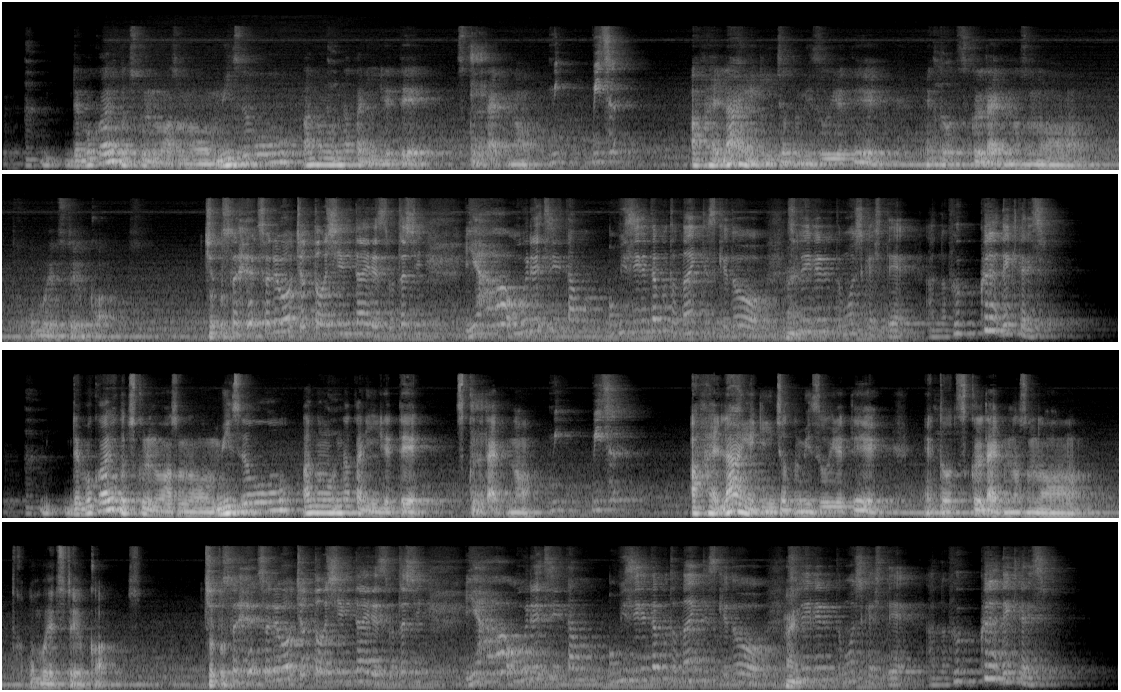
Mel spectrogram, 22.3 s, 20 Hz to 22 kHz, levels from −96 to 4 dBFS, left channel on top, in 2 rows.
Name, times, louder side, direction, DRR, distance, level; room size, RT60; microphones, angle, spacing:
voice 1, 0.4-4.2 4.7-5.3 6.9-10.9 11.3-12.3 13.2-13.5 19.0-19.3, right 4 dB, 70° right, 11 dB, 0.3 m, -28 dB
sound 1, 1.0-20.2, left 1 dB, 55° left, 0.6 m, -45 dB
voice 2, 13.2-21.6, left 1 dB, 10° left, 3 dB, 0.4 m, -37 dB
11.0 x 3.8 x 2.4 m, 1.2 s
head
